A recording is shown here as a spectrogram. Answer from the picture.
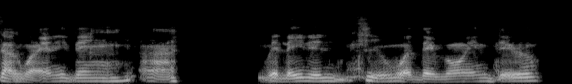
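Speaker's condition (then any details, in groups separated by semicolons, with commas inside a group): Cerebral palsy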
